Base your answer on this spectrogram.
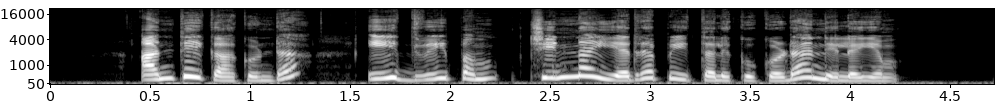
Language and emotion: Telugu, neutral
